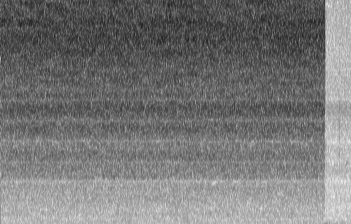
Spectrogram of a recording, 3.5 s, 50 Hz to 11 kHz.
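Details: Compressor that sat 8 years, after reassembling a valve spring: steady loud high hiss stopping abruptly, compressed air bleeding back past an unsealed check valve; pressure on both sides, leakage.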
